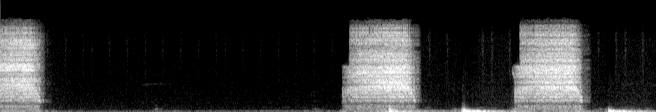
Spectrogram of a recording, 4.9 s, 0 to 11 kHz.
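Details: Owlet of barn owl calling for food from its mother and father, nest box C, night of 15 May 2023, 2:55 am: three broad hissing screeches, a long pause after the first, with thuds between the last two.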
